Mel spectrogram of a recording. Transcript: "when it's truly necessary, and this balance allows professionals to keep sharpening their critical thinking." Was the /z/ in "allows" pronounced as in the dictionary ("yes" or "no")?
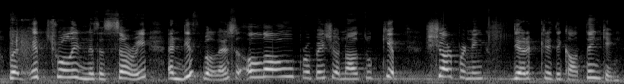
no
